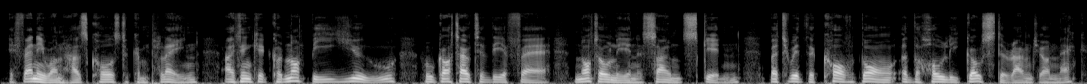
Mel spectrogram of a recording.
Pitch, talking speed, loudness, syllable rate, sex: 110 Hz, 205 wpm, -18 LUFS, 4.8 syllables/s, male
